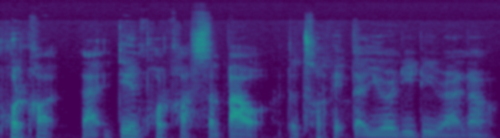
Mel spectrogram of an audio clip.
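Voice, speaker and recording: A man's voice: low-pitched, steady tone, brisk, darkish tone, breathy edge. A man hosting a podcast, asking short, laid-back questions in casual chat. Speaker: podcast host.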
